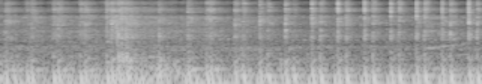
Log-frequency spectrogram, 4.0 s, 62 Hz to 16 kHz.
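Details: 1982 Ducati 900SS V-twin, first start after 15 years sitting and carburettor rebuild; loose lumpy idle beat about 1.5 pulses a second, keeps running without stalling, normal idle.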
